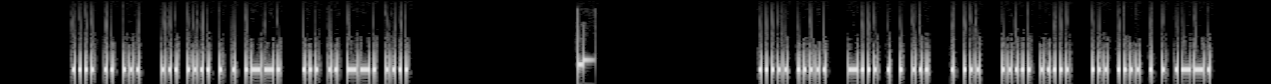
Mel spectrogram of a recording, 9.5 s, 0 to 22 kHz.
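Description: Two long runs of very fast Morse code dits at 50 words per minute, a single steady mid-pitched tone keyed in rapid, tightly packed bursts, separated by a pause holding one brief click. No voices.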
